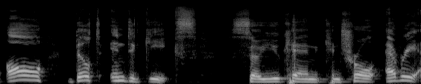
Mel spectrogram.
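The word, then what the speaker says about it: Guix: like i get to in geeks which also i should note it's not spelled like g-e-e-k-s it's spelled g-u-i-x geeks you write a declaration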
